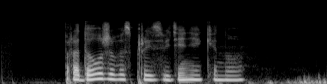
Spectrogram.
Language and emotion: Russian, neutral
